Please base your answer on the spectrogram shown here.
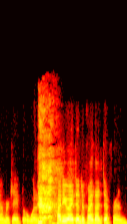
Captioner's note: laughing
